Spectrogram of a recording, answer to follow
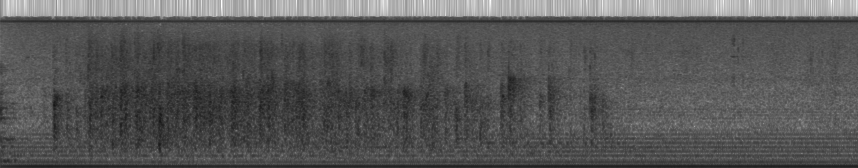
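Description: Audience applauding. It starts about half a second in and dies away around six seconds, over a steady electrical hum.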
